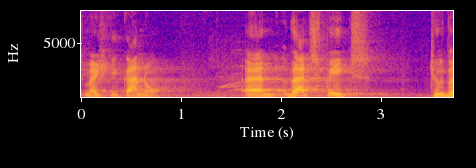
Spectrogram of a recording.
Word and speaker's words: Mexicano: very harsh uh but Mexican actually is a mispronunciation it's Mexicano and that speaks to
